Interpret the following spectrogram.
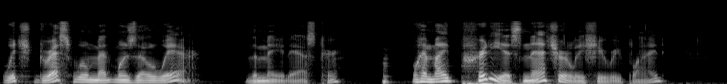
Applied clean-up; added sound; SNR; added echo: neural mask model DeepFilterNet 3.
